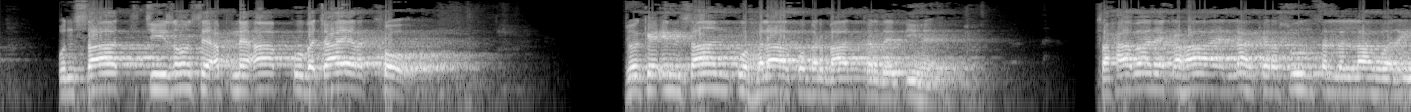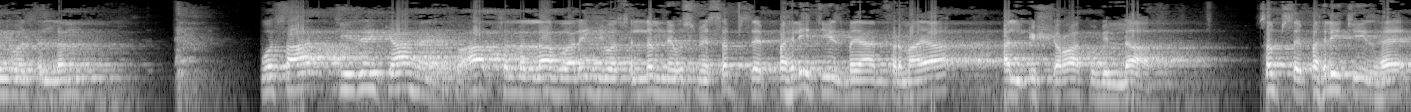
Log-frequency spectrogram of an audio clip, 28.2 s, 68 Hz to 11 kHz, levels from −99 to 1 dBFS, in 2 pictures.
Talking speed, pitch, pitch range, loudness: 105 wpm, 190 Hz, 160-205 Hz, -11 LUFS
